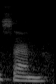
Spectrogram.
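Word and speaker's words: 三: Ongyominya dibaca san. Kemudian ada juga dibaca Mitsu ya.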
